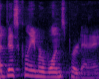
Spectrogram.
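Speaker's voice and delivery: ordinary delivery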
